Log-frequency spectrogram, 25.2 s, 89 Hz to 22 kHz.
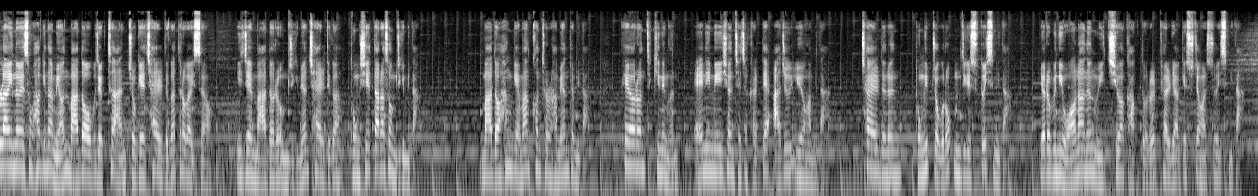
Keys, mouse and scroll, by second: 0.2 click, 0.7 click, 1.9 click, 4.3-4.6 middle drag, 5.5 g, 8.0 middle click, 8.7 g, 9.8-10.9 middle drag, 11.0 middle drag, 11.7 click, 12.4-14.0 middle drag, 14.2-14.7 drag, 14.7 s, 15.8-17.6 middle drag, 18.0-20.2 drag, 21.2 click, 21.6 click, 22.6-24.2 middle drag, 24.8 Tab.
